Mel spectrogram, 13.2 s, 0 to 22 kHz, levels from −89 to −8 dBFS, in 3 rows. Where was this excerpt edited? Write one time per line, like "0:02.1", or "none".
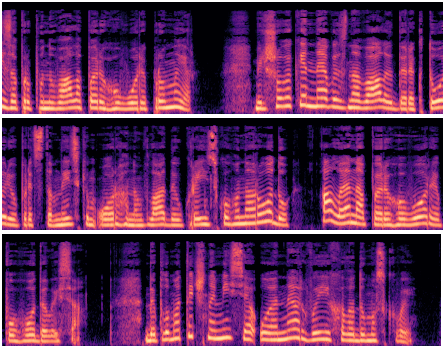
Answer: none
